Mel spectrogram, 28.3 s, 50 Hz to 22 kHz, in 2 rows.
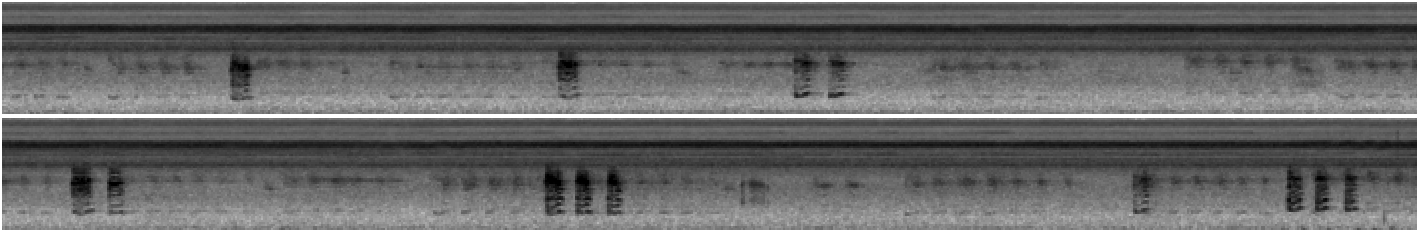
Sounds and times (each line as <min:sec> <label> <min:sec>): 0:00.0 Frogs chirping 0:28.3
